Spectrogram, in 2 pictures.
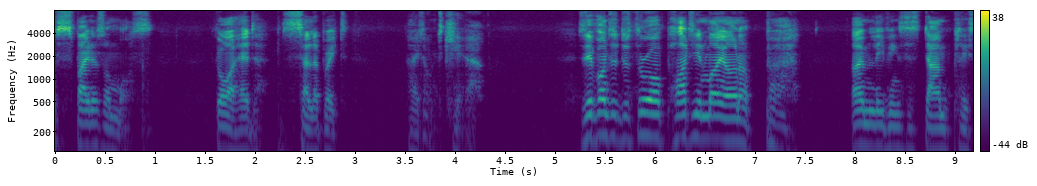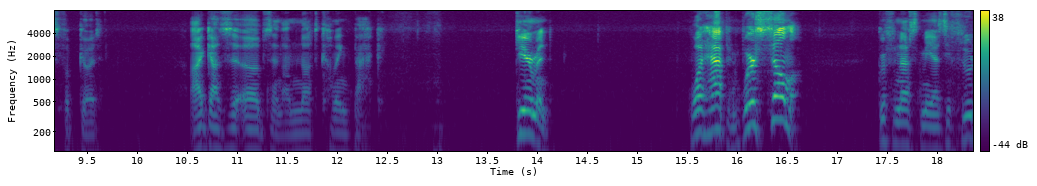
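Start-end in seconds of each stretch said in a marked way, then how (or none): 1.6-4.3 bitter whispered dismissal. Acted. Turning away from celebrations. 13.8-16.6 loud, high urgent questions; alarmed calling. Acted.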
